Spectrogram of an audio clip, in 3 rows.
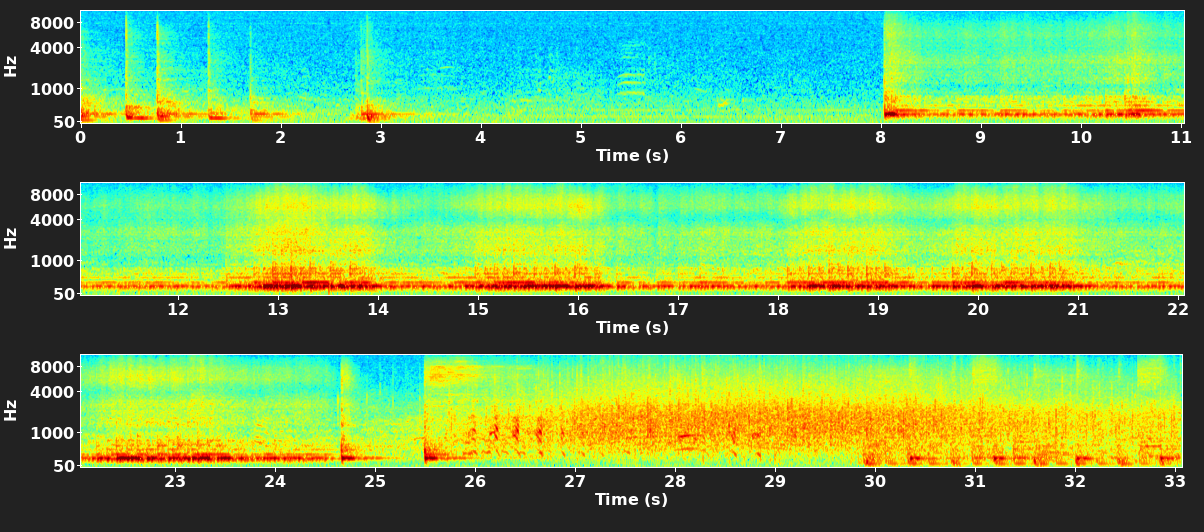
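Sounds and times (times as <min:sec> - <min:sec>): snare drum roll: 0:08.0 - 0:33.0.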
